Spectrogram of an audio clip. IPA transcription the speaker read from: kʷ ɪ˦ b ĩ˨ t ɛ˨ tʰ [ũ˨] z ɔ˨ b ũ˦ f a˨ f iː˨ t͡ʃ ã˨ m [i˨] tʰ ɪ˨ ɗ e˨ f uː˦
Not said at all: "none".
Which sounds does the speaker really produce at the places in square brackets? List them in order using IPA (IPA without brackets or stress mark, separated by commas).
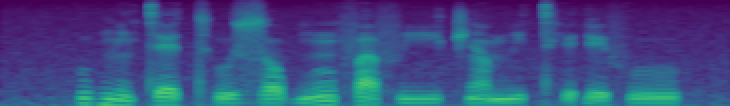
u˨, i˨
